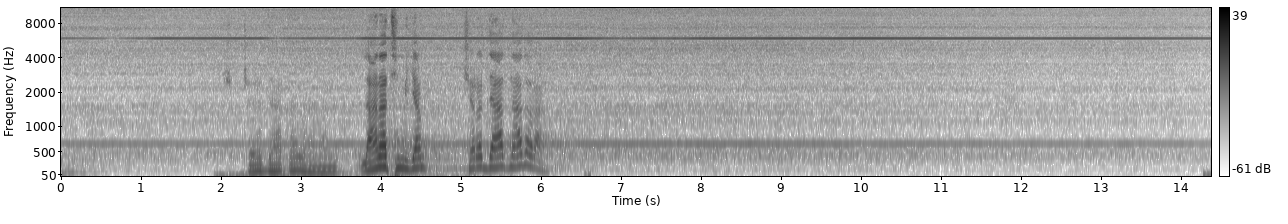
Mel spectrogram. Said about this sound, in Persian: پایان باز با صدای جاروی بش لعنتی 1600 وات لعنت به هرچی آلمان آلمانیه که هم فلسفهشون فلسفه است هم جاروبرقیشون جاروبرقیه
